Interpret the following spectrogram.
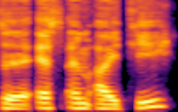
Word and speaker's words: Smit: Yeah, it's SMIT, no H.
